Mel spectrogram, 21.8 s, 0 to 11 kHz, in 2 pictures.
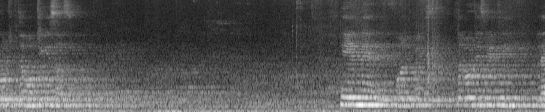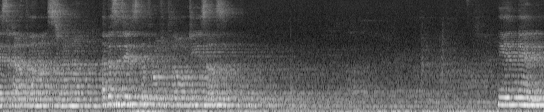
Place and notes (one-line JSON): {"title": "St.Augustines Church, Washington St, Centre, Cork, Ireland - Thursday Afternoon Rosary", "date": "2019-02-06 15:28:00", "description": "Rosary recital in St. Augustine's Church, Cork. Tascam DR-05.", "latitude": "51.90", "longitude": "-8.48", "altitude": "5", "timezone": "Europe/Dublin"}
